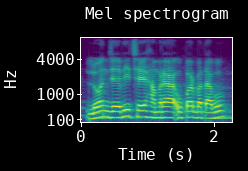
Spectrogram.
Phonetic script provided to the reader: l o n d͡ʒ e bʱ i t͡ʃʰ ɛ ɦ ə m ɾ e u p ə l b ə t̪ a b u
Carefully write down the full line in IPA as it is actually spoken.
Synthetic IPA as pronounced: l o n d͡ʒ e bʱ i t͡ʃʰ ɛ ɦ ə m ɾ a u p ə ɾ b ə t̪ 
